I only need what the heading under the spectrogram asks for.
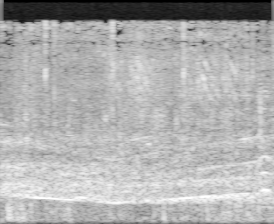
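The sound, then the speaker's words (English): An air raid siren wails during a rocket attack: a loud, steady tone that slides slowly lower in pitch and continues throughout. “Air raid sirens blare.”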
